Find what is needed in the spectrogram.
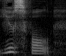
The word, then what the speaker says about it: useful: This is particularly useful. تلفظ useful رو هم دقت بکنین. صدای سه داره.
